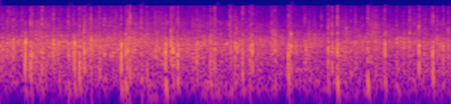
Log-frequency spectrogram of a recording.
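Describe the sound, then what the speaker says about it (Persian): Audience applause at a Persian-language gathering welcoming a guest performer, a dense steady wave of clapping that fills the whole stretch with no speech over it. "استاد کریم منصوری رو تشویق بکنیم."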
